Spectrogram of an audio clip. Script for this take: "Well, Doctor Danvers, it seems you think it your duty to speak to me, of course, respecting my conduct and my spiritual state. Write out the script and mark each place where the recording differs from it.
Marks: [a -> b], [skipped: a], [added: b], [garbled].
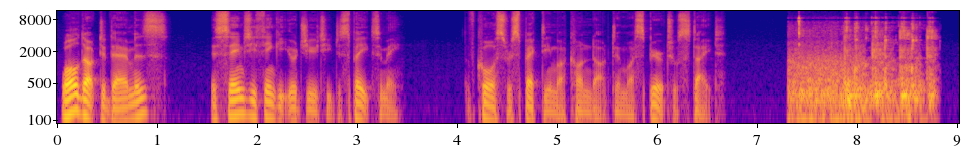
"Well, Doctor Danvers, it seems you think it your duty to speak to me, of course, respecting my conduct and my spiritual state.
